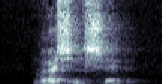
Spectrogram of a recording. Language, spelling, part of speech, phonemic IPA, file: Dutch, Russische, adjective, /ˈrʏ.si.sə/, Nl-Russische.ogg
- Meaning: inflection of Russisch: 1. masculine/feminine singular attributive 2. definite neuter singular attributive 3. plural attributive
